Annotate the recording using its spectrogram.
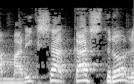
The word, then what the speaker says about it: Marixa Castro: Hoy tenemos eh, en el estudio a Marixa Castro.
